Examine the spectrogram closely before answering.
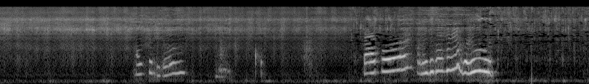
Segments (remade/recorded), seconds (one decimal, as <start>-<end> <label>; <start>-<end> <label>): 0.0-3.5 remade; 3.5-4.0 recorded; 4.0-4.8 remade; 4.8-5.9 recorded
